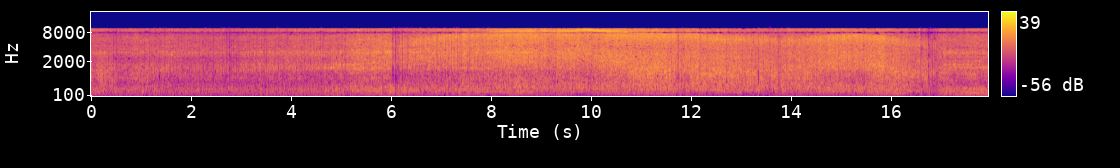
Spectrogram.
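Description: A motorcycle engine hums steadily and changes pitch as it rides.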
